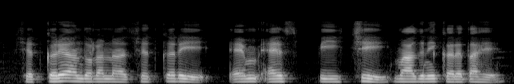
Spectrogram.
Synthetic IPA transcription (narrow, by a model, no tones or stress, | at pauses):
ɕet̪kəɾiand̪olanːaɕet̪kəɾiː | emes | pit͡ɕiːmaɡniːkəɾət̪aɦe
